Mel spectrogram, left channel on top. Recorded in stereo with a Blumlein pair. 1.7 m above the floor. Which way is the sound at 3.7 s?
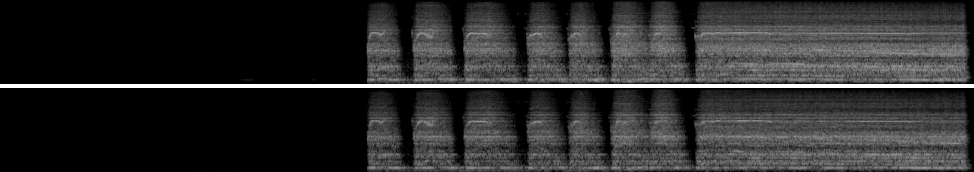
20° left.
